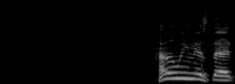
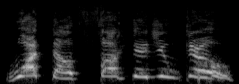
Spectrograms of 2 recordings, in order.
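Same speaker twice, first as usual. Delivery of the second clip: much higher, louder, slowed furious yell; furious mother; 10 semitones higher, 9 dB louder, slower than usual. Retold or imitated. Mother grabbing her son after the scare, furious yell. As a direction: tear into him, outraged parent. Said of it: "and goes".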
